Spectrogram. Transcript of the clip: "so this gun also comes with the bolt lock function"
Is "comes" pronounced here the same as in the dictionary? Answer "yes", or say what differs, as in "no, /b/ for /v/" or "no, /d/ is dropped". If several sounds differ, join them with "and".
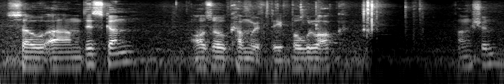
no, /z/ is dropped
